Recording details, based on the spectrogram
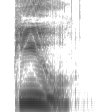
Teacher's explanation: We hold the vowel sound oo a little bit longer, so it's a long vowel sound here.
